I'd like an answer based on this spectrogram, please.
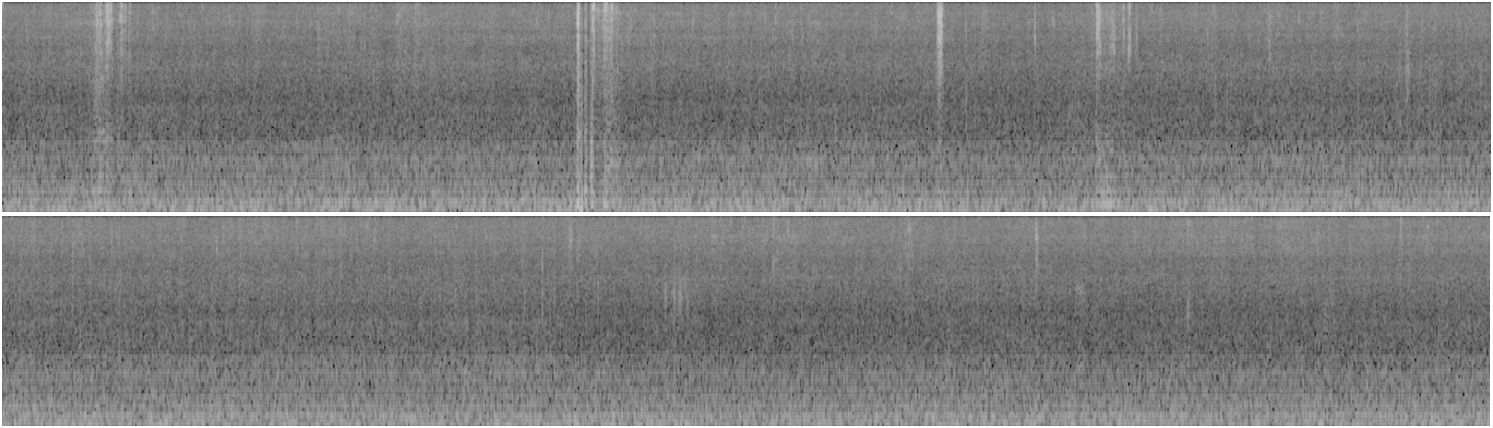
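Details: Low, even drone of honey bees within a healthy hive over the brood frame, with faint ticking and one loud bump or buzz near four seconds.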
